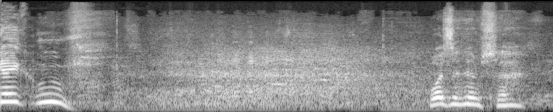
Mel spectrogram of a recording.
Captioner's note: audience laughs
